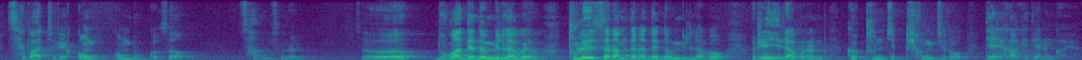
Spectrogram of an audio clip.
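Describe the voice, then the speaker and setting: A middle-aged male pastor preaching a Sunday sermon, retelling a story and acting out the shouts of its people. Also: mid-range voice, a little hiss or hum.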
